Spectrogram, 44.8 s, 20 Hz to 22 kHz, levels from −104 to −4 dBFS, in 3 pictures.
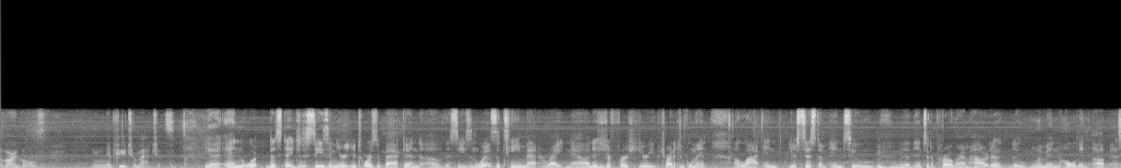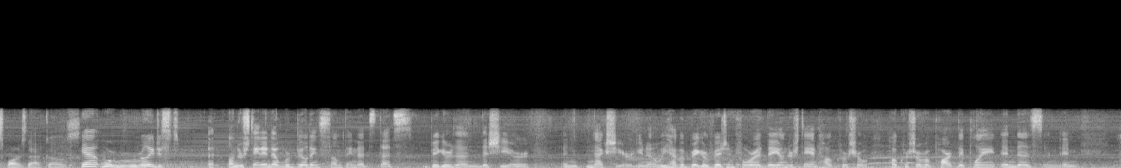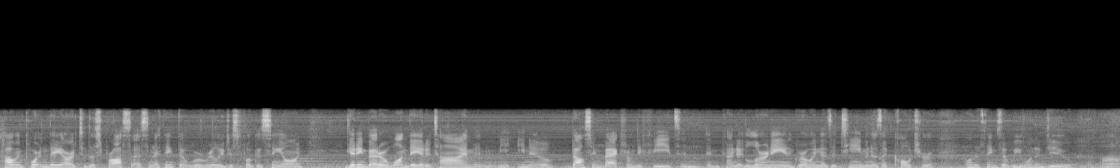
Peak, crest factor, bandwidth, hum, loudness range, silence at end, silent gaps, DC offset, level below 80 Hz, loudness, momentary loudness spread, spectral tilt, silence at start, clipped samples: -2 dBFS; 20 dB; 8 kHz; none; 6 LU; 0 s; none; under 0.1%; -44 dBFS; -20 LUFS; 11 LU; -4 dB/octave; 0 s; under 0.1%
